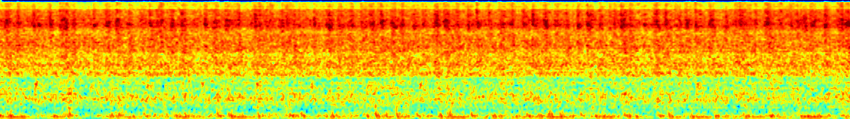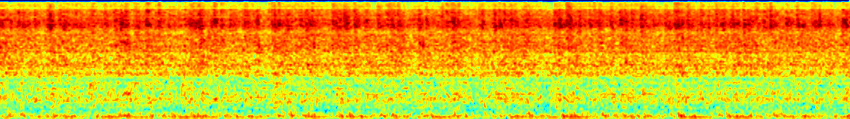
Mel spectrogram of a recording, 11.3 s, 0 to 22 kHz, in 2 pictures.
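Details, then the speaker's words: 1955 Bel Air with freshly installed 572 big block (860hp), hydraulic roller cam, new headers, 40 series Flowmasters: first start, deep smooth lopey idle, early tapping stopped; computer still learning; normal idle. "Well, as you can see, sounds great. It's going to run great."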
